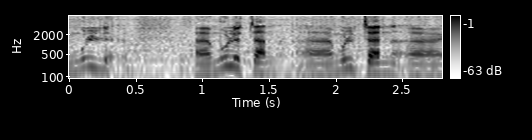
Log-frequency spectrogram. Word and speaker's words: Multan: D'ailleurs, on m'avait dit pour la prononciation, moi je disais Multan, mais c'est Multan que ça se prononce.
